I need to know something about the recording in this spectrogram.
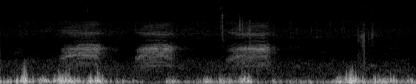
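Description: A crow cawing three times, the calls evenly spaced less than a second apart, over irregular low thumping and rumble.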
